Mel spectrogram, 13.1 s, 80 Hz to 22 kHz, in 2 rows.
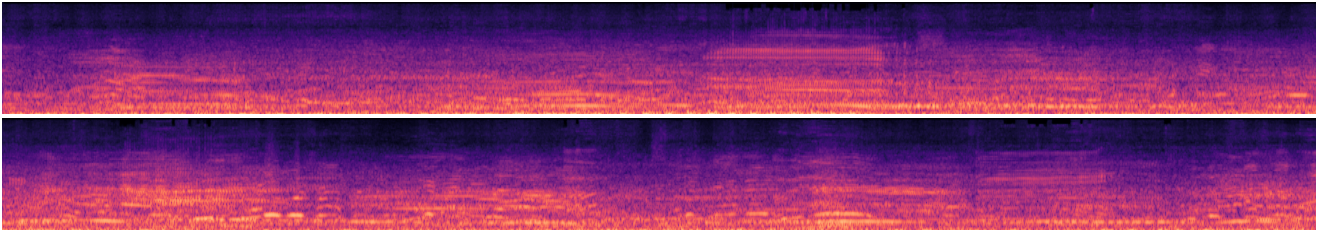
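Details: Sahiwal bull calves at a cattle market in Barisal, Bangladesh, on 23 June 2025, where a farmer bought 32 calves; repeated deep lowing moos with arching tones rise and fall throughout, over steady crowd chatter and men talking.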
